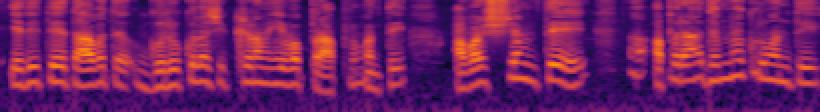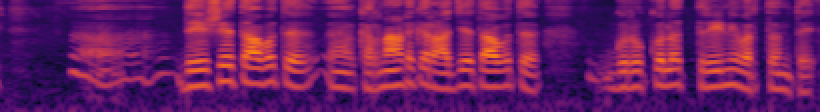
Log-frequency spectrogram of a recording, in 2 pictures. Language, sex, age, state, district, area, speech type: Sanskrit, male, 18-30, Karnataka, Vijayapura, rural, spontaneous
